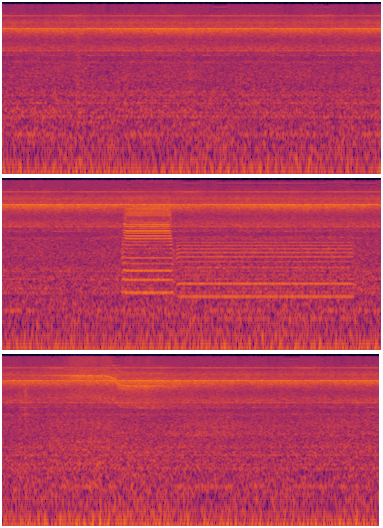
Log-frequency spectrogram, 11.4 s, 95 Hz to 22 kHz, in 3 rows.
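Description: A train rolling past in Train Simulator 2016 on a Western Mainlines route, a steady loud rumble throughout with a short horn toot partway through and a sustained tone after it, with no talk.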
